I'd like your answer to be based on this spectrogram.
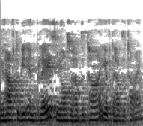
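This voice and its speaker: Against noticeable background noise, a woman speaks at a medium pitch in a monotone, flat intonation. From Rome, Italy. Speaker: architect and architecture professor. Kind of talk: interview answer.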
